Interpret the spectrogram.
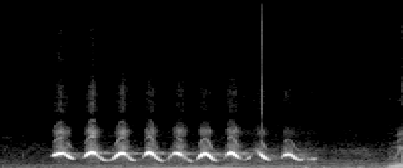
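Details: Indian ringneck parakeet whistling a siren-like wavering tune, about nine rising-and-falling whistled notes in quick, even succession, then a brief pause with a faint, low background hum.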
